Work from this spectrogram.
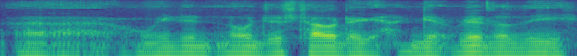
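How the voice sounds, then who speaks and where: Very deep and low, a man's somewhat breathy voice has a dark, mellow tone and monotone, flat intonation. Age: 80s+. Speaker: recycling volunteer. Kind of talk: interview answer. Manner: hesitant.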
